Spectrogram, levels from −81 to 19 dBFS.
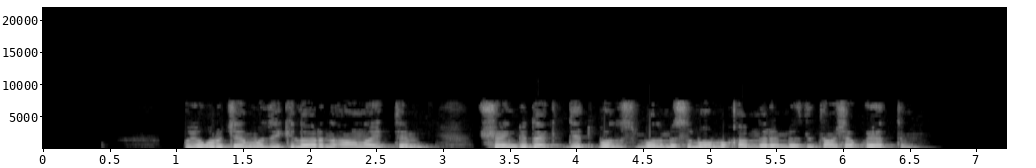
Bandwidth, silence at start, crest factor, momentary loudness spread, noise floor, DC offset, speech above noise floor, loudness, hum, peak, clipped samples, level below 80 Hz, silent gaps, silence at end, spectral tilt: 7.6 kHz; 1.1 s; 14 dB; 6 LU; -81 dBFS; under 0.1%; 68 dB; -13 LUFS; none; 0 dBFS; under 0.1%; -56 dBFS; none; 0.65 s; -7.5 dB/octave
